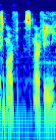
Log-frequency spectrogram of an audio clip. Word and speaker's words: Smurfe: In like Norwegian is like Smurfe. Smurfe, okay. But like when you pronounce it with English, it's like Smurf-E.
